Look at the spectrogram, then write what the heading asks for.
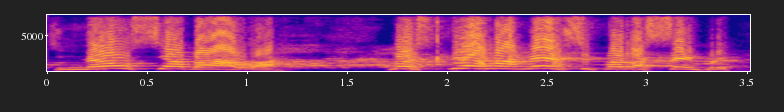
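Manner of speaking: high, ringing proclamation in drawn-out phrases; impassioned preacher at a climax; full-force preaching. Real, not acted. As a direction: shout the promise out to the whole church.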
